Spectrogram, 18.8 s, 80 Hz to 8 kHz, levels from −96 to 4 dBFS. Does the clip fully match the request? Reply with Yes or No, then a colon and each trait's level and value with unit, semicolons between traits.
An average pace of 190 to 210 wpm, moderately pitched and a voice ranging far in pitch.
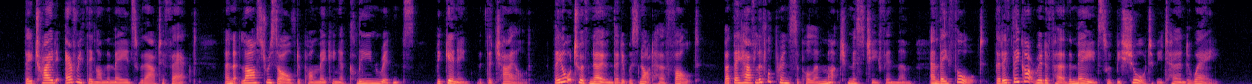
Yes: average, 195 wpm; medium, 180 Hz; wide, 8.0 semitones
